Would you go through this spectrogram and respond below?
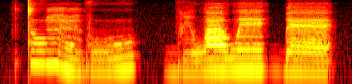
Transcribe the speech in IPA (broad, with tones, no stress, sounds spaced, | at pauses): t u˦ ŋ ũ˨ ɡ u˨˦ | b i˨ w a˦ w eː˦ ɡ͡b ɛ˨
